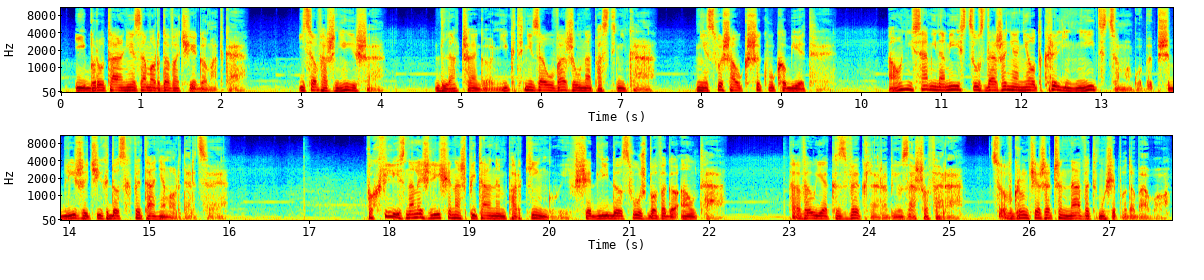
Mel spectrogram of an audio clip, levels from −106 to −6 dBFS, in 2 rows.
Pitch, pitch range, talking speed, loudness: 100 Hz, 90-115 Hz, 125 wpm, -13 LUFS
